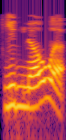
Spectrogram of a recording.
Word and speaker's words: Eunoia: Arielle Smith of Eunoia Wellness Boutique. Did I pronounce that right? Yes, very close. So, yes, Eunoia Wellness. Eunoia, okay.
